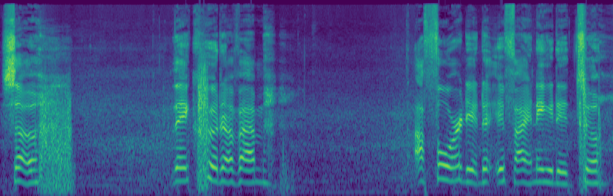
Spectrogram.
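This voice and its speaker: A woman vlogs into her phone while walking outdoors, slightly breathless. Her talk is slow and unhurried, full of fillers and restarts. Faint traffic hum sits behind her. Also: fairly high pitch, steady tone. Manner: rambling, with many fillers and restarts. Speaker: vlogger. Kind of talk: casual chat while walking.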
